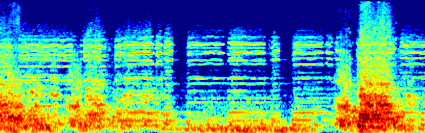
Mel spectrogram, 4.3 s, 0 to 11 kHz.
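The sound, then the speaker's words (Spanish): The Metro-Goldwyn-Mayer film studio lion roars loudly, a deep rasping growl that swells in a few throaty bursts, with a final powerful surge near the end. No one speaks. “Es el león de la metro Golden Meyer, que cumple hoy mismo 90 años.”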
